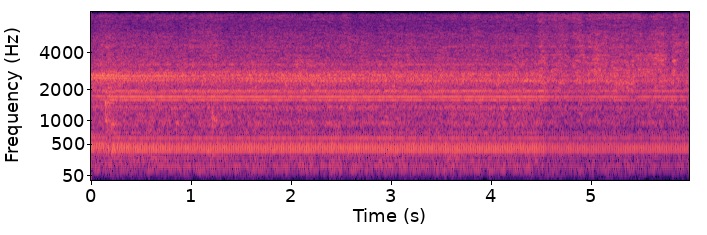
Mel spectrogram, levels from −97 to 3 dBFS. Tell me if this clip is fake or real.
real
